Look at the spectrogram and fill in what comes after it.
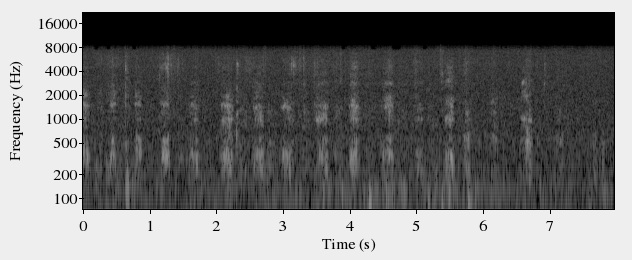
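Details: A bear called "Joker" on a trail camera, crossing a high log bridge, grunts over and over, each grunt short, rough and low, several a second in a quick, uneven rhythm, with faint background hiss throughout.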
